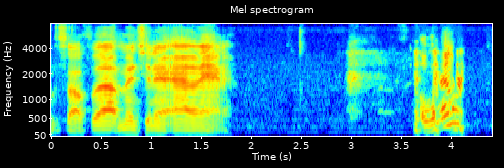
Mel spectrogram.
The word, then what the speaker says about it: Atlanta: Atlanta? No, Atlanta. There's no T in Atlanta.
